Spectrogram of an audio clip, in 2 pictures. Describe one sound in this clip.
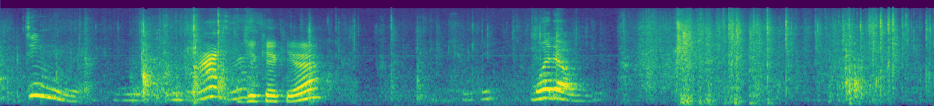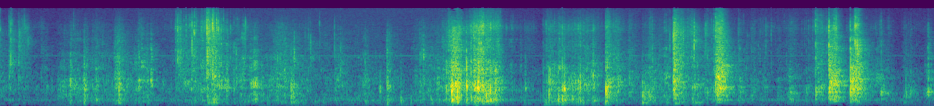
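A cardboard box and plastic wrapper crinkle and rustle in hands.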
